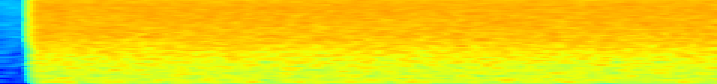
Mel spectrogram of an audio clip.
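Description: A steady wash of pink noise, smooth and full with a heavier low end than white noise, starting abruptly after a brief silence and holding constant at an even, fairly loud level.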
